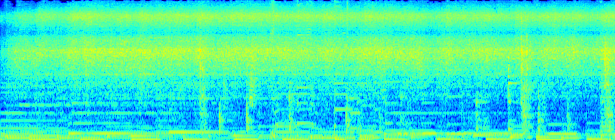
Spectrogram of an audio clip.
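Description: Grated raw mango frying in hot oil in a non-stick kadai: a steady sizzle, with a wooden spatula stirring and scraping it through the pan.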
